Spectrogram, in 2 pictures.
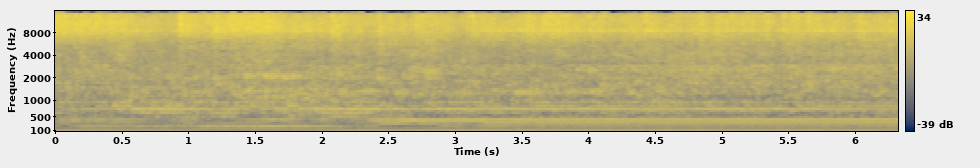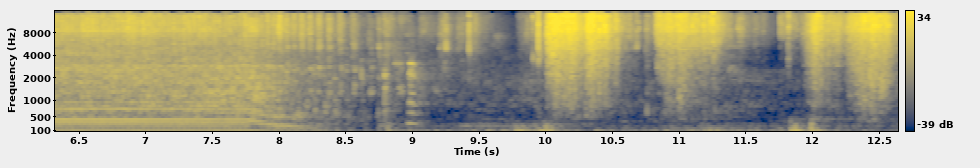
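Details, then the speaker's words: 2014 Bolens/MTD 11A-BOBL765 push mower, 140cc Briggs & Stratton 500 Series engine, no-start caused by old fuel, after fuel tank clean-out: steady, even drone, no surging or misses for eight seconds; running properly. "there you go old fuel does it to you every time all right well that's running great couldn't ask for no better it's ready to mow grass there okay"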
